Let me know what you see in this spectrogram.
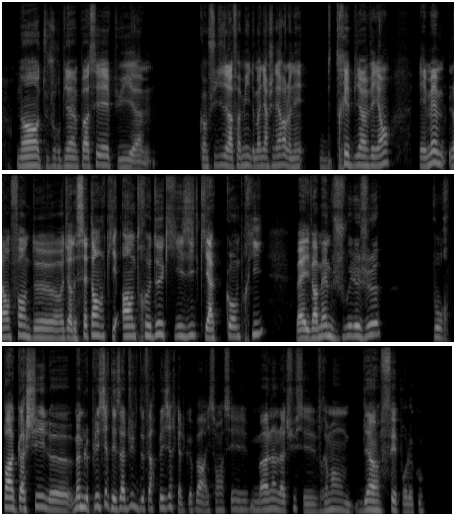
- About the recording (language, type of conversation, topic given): French, podcast, Peux-tu nous parler d’une tradition familiale qui a changé d’une génération à l’autre ?
- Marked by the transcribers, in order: none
